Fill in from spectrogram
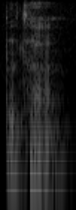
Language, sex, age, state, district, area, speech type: Sanskrit, male, 30-45, Karnataka, Uttara Kannada, rural, spontaneous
